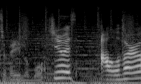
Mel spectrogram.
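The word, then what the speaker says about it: Álvaro: Do you know, with Alvaro, I think the accent is on the A, because usually in Spanish it goes automatically on the second syllable. but it's on the first one.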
